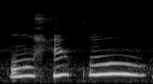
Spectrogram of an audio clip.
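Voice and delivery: very high, drawn-out whimper for help; moaning. A narrator's reading. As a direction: wail slowly as a frightened little rabbit. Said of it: "gémit Lapin Coquin". (gémissement aigu et traînant)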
